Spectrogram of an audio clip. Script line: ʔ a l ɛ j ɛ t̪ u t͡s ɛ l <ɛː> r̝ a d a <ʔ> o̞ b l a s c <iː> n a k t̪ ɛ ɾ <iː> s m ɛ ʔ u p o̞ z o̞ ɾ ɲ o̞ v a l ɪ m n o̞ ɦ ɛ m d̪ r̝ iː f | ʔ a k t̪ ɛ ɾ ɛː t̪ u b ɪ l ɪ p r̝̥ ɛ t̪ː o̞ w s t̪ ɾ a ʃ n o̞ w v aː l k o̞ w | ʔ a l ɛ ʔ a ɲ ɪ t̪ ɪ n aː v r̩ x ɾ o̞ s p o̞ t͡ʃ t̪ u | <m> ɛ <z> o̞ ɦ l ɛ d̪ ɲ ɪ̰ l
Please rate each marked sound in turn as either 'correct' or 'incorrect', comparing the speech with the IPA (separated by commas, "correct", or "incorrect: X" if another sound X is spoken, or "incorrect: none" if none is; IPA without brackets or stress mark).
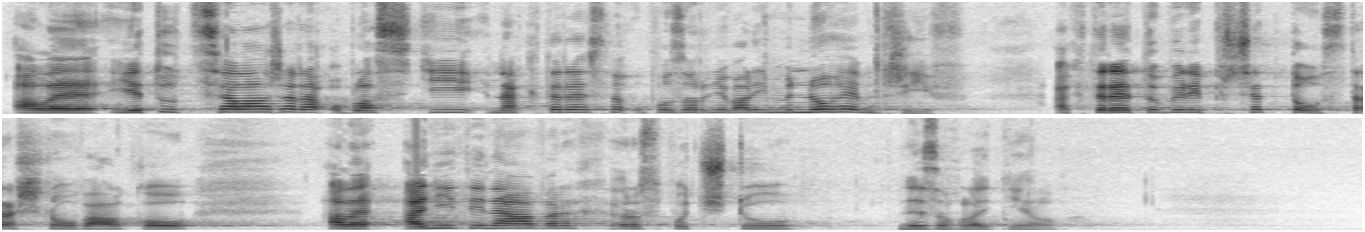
incorrect: aː, correct, correct, incorrect: ɛː, incorrect: n, correct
